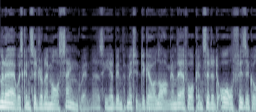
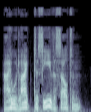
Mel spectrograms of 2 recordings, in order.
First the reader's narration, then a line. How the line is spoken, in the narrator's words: he said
